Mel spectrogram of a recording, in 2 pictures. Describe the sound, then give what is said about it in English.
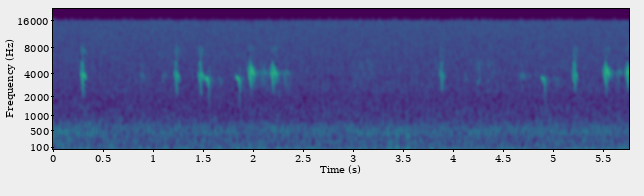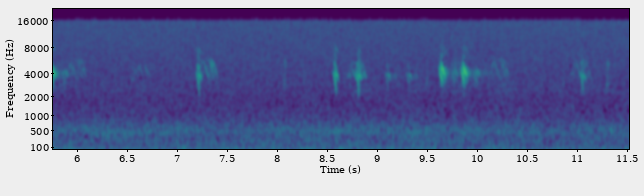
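Birds give short, high-pitched chirps in scattered bursts, some in quick clusters, over a steady soft hiss. The calls are fairly faint, and no one speaks. “There are 4 birds here, at least.”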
